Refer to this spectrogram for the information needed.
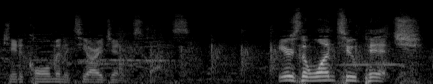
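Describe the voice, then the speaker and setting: An American man doing live radio play-by-play of a softball game, chatting between pitches. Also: sing-song, measured pace, over music, crowd noise. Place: stadium radio booth, open to outdoor noise. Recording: clear outdoor ballpark noise.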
